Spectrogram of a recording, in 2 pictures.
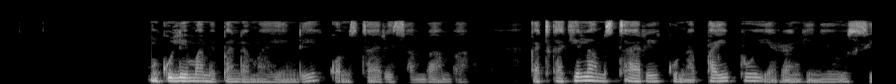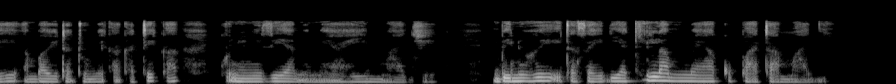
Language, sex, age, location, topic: Swahili, female, 25-35, Nairobi, agriculture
